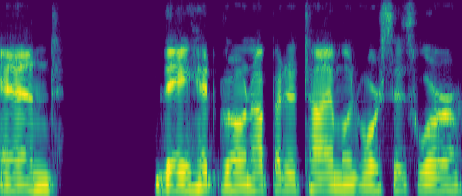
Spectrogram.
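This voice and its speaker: The man's pitch is medium, with monotone, flat intonation. He speaks at a fairly slow pace. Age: 80s+. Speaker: veteran equestrian and author. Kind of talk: interview. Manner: halting.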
